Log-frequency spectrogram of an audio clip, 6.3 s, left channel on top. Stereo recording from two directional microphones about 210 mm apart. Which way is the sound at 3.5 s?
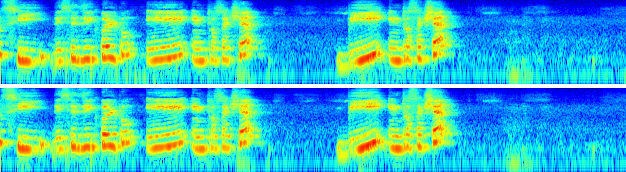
5° right (ahead or behind).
